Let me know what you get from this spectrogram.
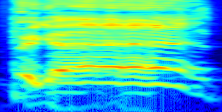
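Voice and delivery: very high, loud referee's yell; shouted start call. Acted. Hobgoblin starting the fight, full shout. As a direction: bellow the start of the bout. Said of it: "'cause he's shouting so much".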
